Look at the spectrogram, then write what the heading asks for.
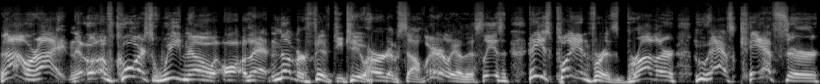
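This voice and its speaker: A man puts on a character voice with a high pitch and very wide pitch swings, in keeping with the act. He goes at a fairly slow pace with very even loudness over light background noise. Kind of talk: announcer's exposition patter. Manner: annoying.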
